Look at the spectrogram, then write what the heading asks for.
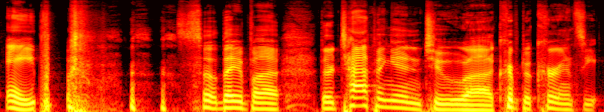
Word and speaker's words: AIP: We've created the Ads Incentive Program, or AIP, pronounced APE.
